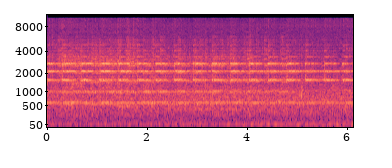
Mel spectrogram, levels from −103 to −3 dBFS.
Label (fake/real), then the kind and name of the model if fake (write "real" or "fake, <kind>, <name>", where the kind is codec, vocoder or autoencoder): fake, vocoder, WaveNeXt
